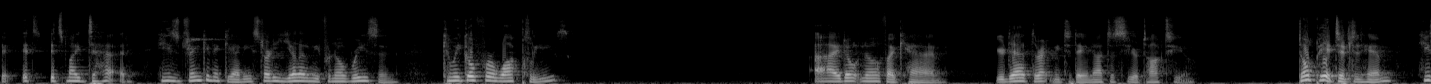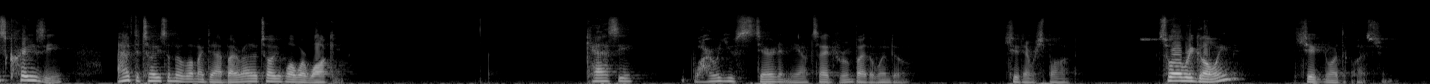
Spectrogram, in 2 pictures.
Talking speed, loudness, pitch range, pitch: 185 wpm, -30 LUFS, 105-160 Hz, 130 Hz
